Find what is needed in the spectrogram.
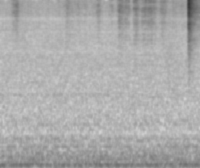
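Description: A thin glass capillary tube, drawn from a Pasteur pipette, snapped by hand: one faint sharp click near the end, over a steady low hum in the room.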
